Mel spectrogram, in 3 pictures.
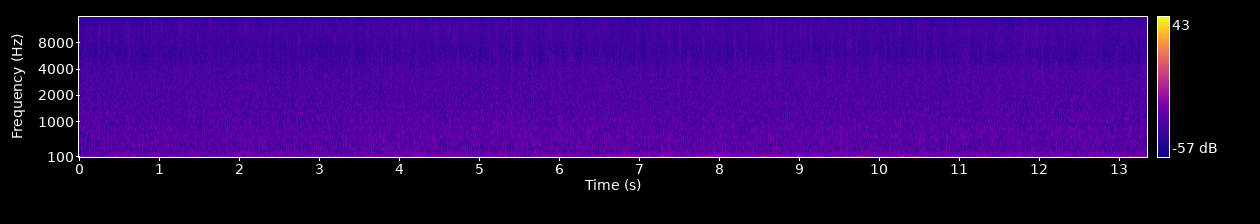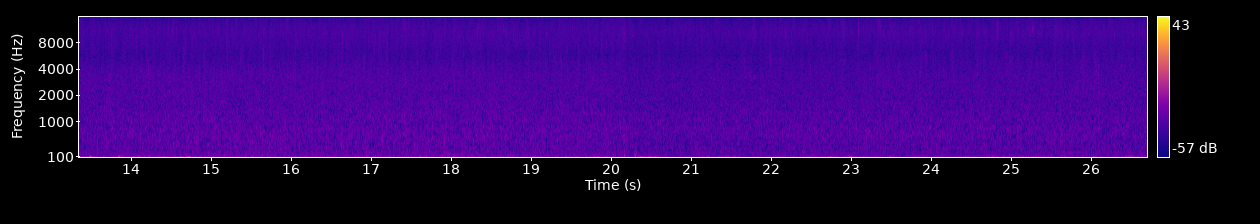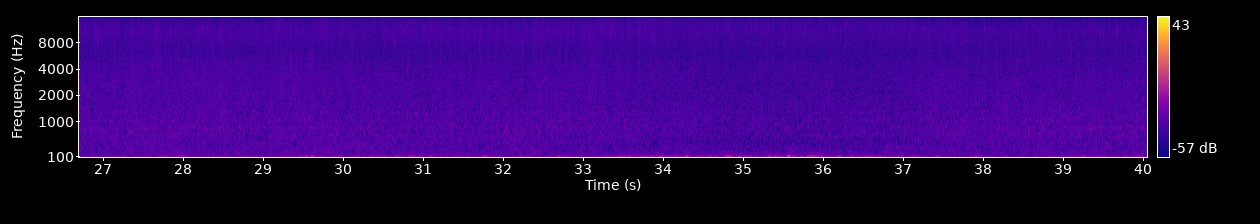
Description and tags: Some stir fry recorded up close. Good for rain ambience too.
ambience, cooking, fry, field-recording, frying, rain, sizzle, stir, food, oil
